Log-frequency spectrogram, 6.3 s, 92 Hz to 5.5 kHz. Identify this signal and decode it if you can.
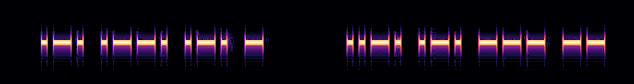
Morse code, heard as a keyed tone, about 20 wpm, 700 Hz. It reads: RPRT FROM
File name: UK MASTER QSOs TRAINING / 20WPM / UK MASTER QSOs 0007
